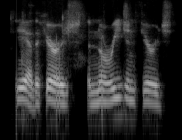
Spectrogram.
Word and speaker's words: fjord: Yeah, the fjord, the Norwegian fjord. So fjord. 2 syllables. J is silent.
